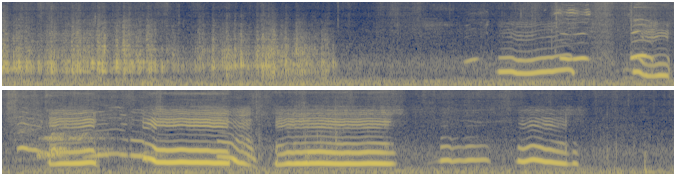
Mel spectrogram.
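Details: German Shorthaired Pointer puppies from a litter of six females and three males whimper in a string of high, wavering whines that rise and fall. They start after a murmur of human voices, and the later whines grow longer and louder.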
